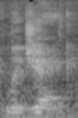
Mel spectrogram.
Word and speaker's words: Ledaig: during that tasting was it's spelled Le Deg, but it's kind of like Le Jag, I think is how you say it. So LEDAIG.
